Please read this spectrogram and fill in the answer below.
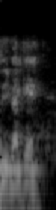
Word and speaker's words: Ibagué: It's actually pronounced Ibagué in Spanish, Villavicencio, and Bucaramanga.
